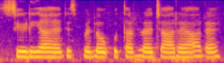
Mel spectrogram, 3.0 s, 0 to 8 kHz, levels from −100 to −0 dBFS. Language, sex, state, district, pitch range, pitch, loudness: Hindi, female, Uttar Pradesh, Lucknow, 195-210 Hz, 200 Hz, -13 LUFS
